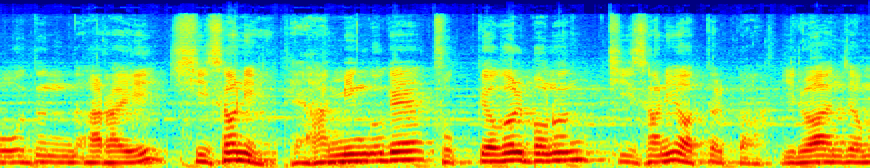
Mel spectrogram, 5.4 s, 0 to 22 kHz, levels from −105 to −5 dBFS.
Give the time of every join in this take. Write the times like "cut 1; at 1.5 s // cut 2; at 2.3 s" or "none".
none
